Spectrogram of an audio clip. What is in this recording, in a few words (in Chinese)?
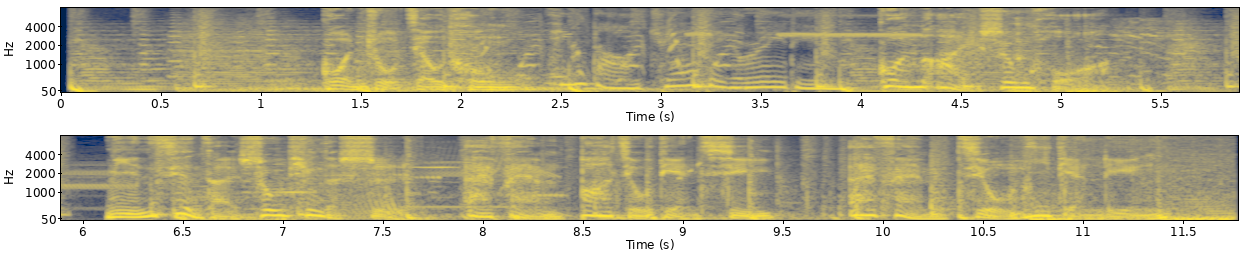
交通广播 台呼; 青岛交通广播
